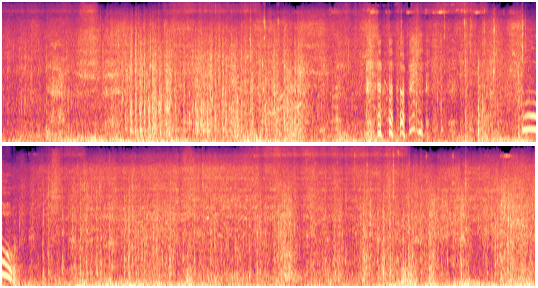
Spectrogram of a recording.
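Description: Mountain bike tyres rumble and rattle over a bumpy dirt trail.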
